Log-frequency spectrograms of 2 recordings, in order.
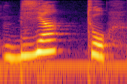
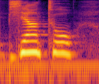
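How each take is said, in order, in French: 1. Une pause sépare bien de tôt. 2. Le mot est prononcé vite, sans pause. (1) "pour que vous fassiez la différence" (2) "j'ai prononcé bientôt euh, rapidement"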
